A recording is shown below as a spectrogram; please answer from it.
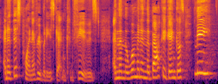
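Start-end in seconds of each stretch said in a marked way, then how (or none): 3.9-4.2 high, loud eager shout; eager claim. Retold or imitated. Woman in the back claims the bill, eager shout. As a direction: pipe up loudly from the back.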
